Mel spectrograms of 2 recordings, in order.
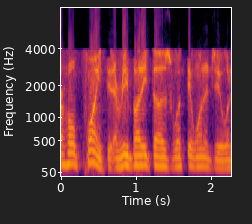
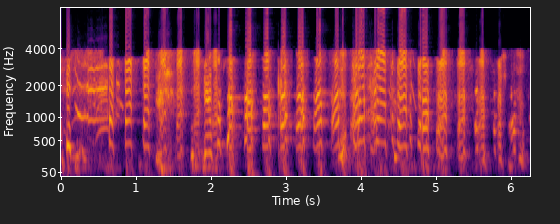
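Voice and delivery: long high burst of real laughter; a real, helpless laugh at himself. Real, not acted. Host laughs at own mistake.

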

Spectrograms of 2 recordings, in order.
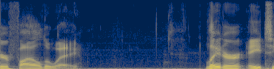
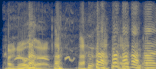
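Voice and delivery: laughing; 13 semitones higher, 7 dB louder, much slower than usual. Real, not acted. Laughs at face-for-radio joke.

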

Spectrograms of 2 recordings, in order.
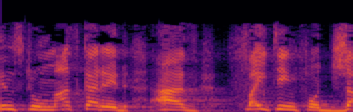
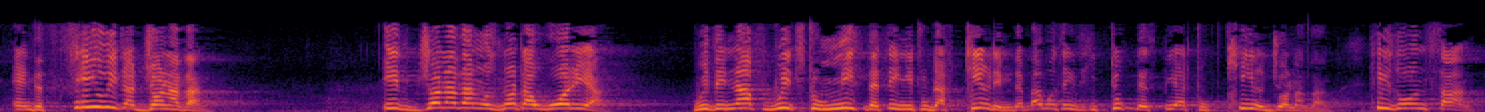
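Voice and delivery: heated retelling; 6 semitones higher, 5 dB louder than usual. Real, not acted. Excited telling of the spear.

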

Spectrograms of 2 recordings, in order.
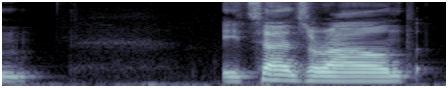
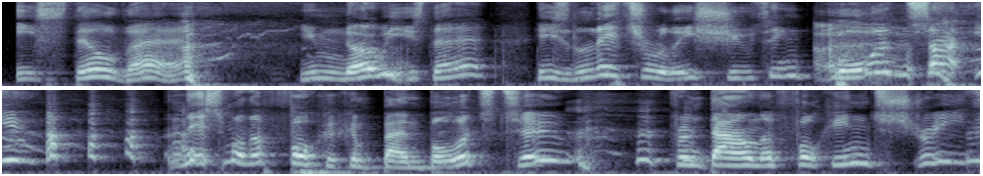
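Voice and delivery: high-pitched, louder incredulous ranting; exasperated rant; 10 semitones higher, 4 dB louder than usual. Real, not acted. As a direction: argue in comic disbelief, voice pushed up. Incredulous rant at film's silly logic.

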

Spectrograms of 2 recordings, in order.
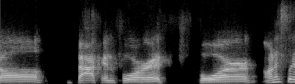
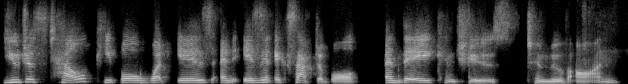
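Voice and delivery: usual speaking voice

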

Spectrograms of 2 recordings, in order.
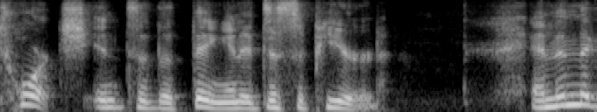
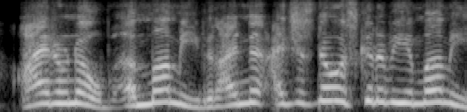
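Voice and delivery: higher and fast, insisting; pitched-up, hurried teen stubbornness; imitating the stubborn kid; 10 semitones higher, much faster than usual. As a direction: rush it out like a boy who won't be told. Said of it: "he says".

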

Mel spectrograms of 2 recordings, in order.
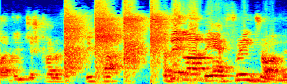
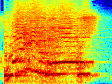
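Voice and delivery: very high, loud, drawn-out cry; hammed-up radio drama scream; mock dramatic wail; 6 dB louder than usual. Actor in a crashing radio drama, high hammed-up wail. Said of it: "someone saying".

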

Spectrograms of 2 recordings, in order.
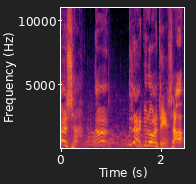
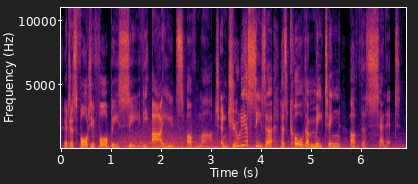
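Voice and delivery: story narration; 6 semitones lower, 4 dB quieter than usual. A narrator's reading. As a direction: set the scene like a narrator. Narrator sets the scene.

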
